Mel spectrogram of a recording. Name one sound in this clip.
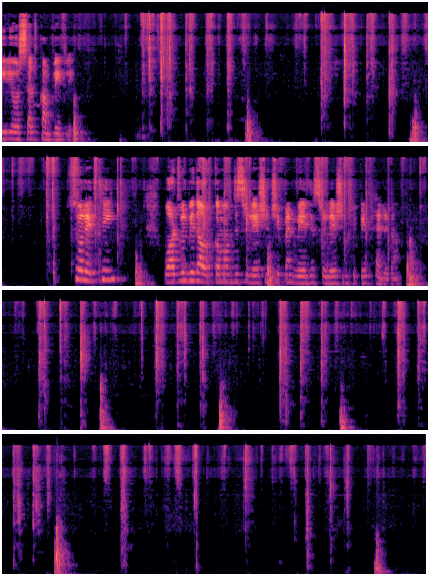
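A deck of cards is shuffled by hand, with soft slaps and riffles.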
